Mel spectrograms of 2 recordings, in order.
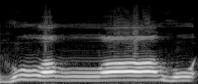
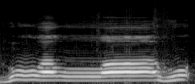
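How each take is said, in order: No difference in how they are said.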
